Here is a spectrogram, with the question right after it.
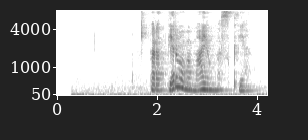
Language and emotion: Russian, positive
